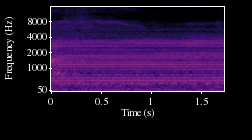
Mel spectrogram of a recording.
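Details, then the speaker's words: Optoma GT1080 Darbee DLP projector with lamp error, colour wheel index mark fallen off and wheel overheated: constant high, rough buzzy hum like an electric razor with felt vibration; failing colour wheel, later replaced. "get ready oof that sounds bad yeah hear the color wheel that's bad so i think we found oh i can feel that vibration"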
